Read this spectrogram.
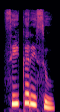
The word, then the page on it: ಸೀಗುರಿಸು: sīgurisu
